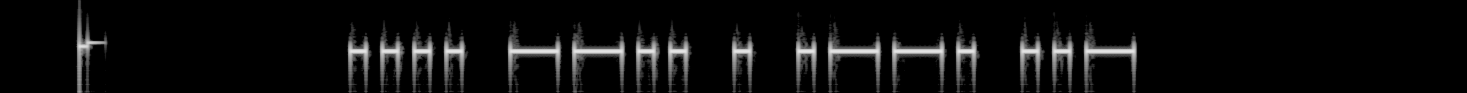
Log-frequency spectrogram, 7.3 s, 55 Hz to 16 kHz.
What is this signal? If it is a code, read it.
Morse code, heard as a keyed tone, about 15 wpm, 700 Hz. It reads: HZEPU
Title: Code Groups - 5 Letters - 15wpm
